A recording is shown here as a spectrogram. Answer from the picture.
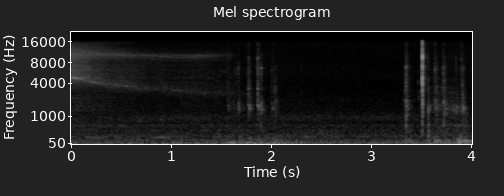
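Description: A few keystrokes on a computer keyboard as a command is typed, coming in two short clusters: about two seconds in and again near the end.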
